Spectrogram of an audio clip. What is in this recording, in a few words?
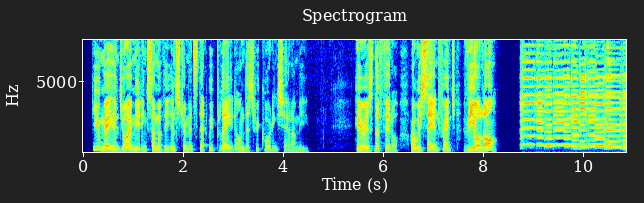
Narration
